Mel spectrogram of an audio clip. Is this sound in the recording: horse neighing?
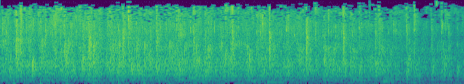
no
